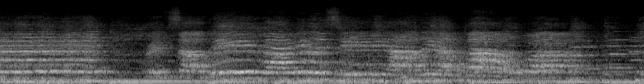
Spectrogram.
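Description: A mixed show choir singing in harmony, holding one long chord for about the first second and then moving on through the phrase.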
